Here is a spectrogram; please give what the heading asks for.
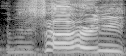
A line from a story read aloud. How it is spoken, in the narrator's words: I heard the man scream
